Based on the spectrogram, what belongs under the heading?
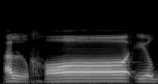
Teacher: الخاء فأعلى درجات التفخيم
